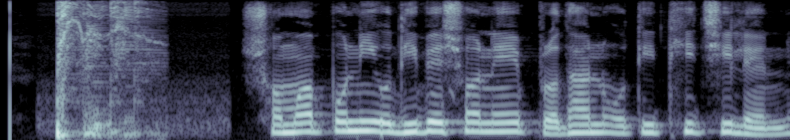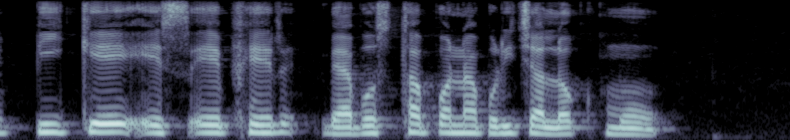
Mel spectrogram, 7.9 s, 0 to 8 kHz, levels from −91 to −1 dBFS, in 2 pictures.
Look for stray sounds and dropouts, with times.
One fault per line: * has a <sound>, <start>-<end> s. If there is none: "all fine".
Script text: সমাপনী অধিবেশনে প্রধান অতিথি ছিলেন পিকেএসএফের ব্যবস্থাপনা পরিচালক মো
* has a thud, 0.3-0.8 s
